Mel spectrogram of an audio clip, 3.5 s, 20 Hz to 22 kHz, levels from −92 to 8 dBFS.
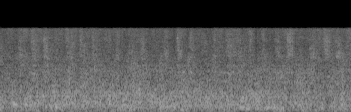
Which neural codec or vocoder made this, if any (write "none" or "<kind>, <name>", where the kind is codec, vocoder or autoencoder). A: none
